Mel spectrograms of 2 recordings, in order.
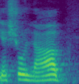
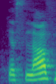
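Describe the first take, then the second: First: यशो लाभ said as "ya-sho-laabh"; correct linking o. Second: यश लाभ said as "yash-laabh"; wrong, no linking o. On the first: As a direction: clear long o before the l in यशो लाभ. (यशो लाभ में "शो" बोलें) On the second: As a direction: run sh straight into l in यश लाभ. (यश लाभ में ओ नहीं) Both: Shown as a demonstration. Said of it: "यश लाभ नहीं".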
